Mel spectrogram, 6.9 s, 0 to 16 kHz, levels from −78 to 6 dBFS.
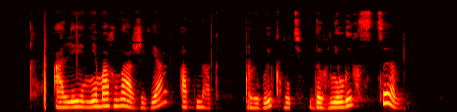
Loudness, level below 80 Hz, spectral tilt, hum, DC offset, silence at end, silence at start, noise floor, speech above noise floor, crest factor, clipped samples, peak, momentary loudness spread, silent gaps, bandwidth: -26 LUFS; -78 dBFS; -5.5 dB/octave; none; under 0.1%; 0.85 s; 0.45 s; -75 dBFS; 50 dB; 24 dB; under 0.1%; -2 dBFS; 13 LU; none; 11.5 kHz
